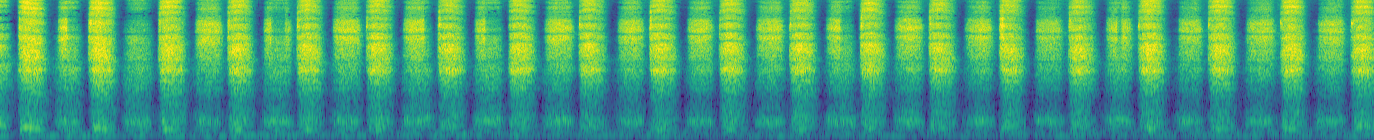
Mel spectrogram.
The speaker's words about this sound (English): And the mantra Satnam, Satnam, Satnam, Satnam, Satnam, Satnam is running through your head, keeping your mind on track as you're breathing.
